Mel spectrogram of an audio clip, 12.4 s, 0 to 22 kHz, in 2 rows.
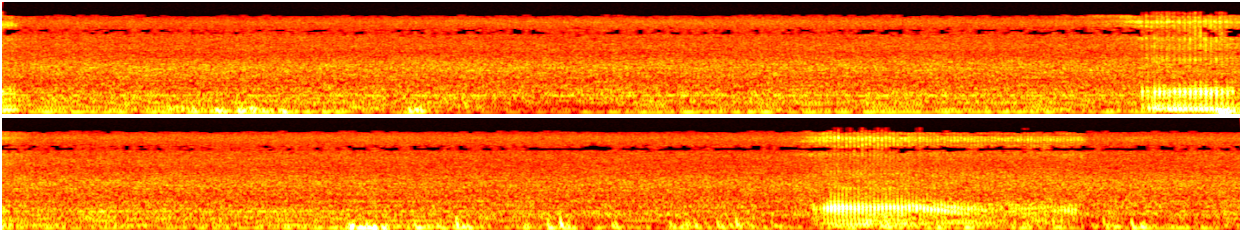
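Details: Loud, rough snores in a quiet room from a sleeping 10-month-old pug: snoring.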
